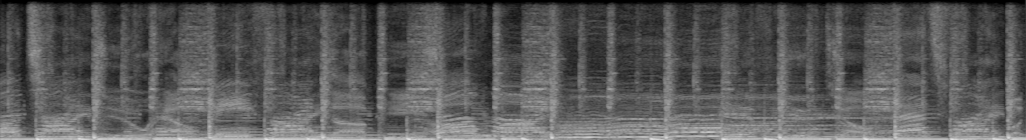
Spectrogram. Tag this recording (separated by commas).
Music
